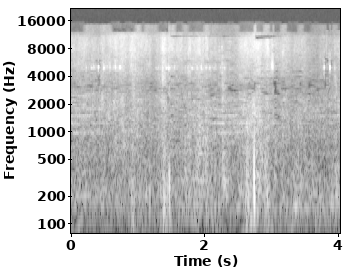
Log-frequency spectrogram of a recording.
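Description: Near silence: faint room tone with two soft clicks, about one and a half and two and three-quarter seconds in.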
